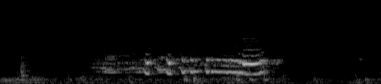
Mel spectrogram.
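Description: A hen gives a loud, drawn-out cackle close by.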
